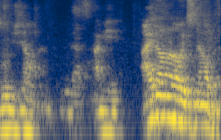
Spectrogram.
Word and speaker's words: Lujan: Yeah, and it is pronounced Lujan.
